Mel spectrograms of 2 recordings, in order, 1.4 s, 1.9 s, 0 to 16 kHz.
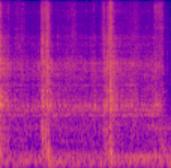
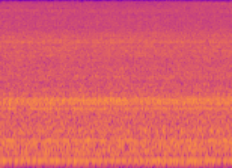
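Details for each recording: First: Mercedes E320, idler pulley spun by hand with the belt slack: a rough, gritty hiss that surges as it turns. Worn idler bearing, being replaced along with the tensioner. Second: Mercedes E320 idling right after a new belt tensioner and idler pulley replaced a noisy used junkyard tensioner: an even hum with a smooth hiss and no chirp or squeal from the belt area, a normal idle.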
